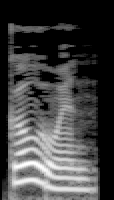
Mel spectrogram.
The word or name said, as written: goewin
